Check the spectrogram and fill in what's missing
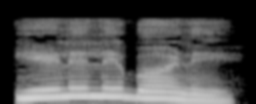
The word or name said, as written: ಏಳೆಲೆಬಾಳೆ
